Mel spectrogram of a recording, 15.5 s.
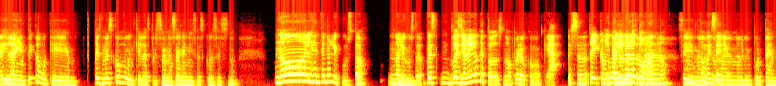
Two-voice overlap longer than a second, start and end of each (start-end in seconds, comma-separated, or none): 11.8-14.7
